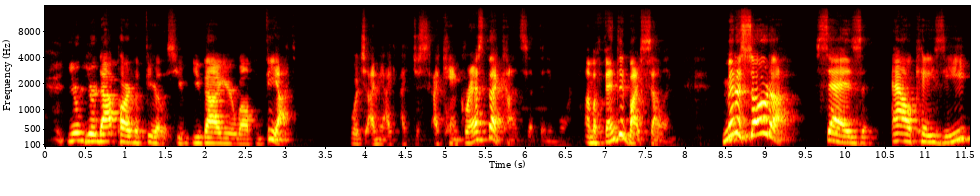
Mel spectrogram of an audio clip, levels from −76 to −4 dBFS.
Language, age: English, 40-59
